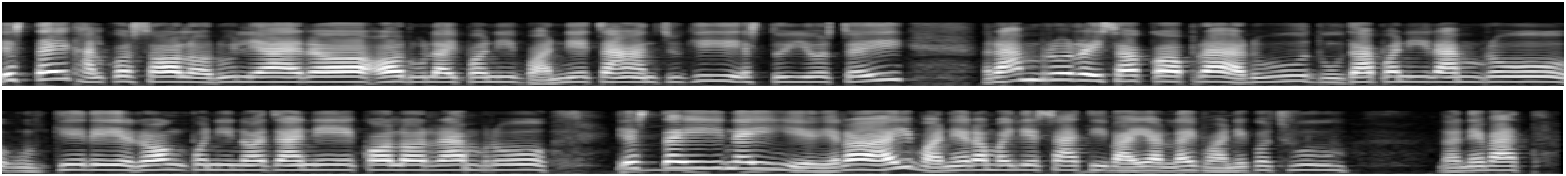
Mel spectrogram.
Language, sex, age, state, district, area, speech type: Nepali, female, 60+, West Bengal, Kalimpong, rural, spontaneous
